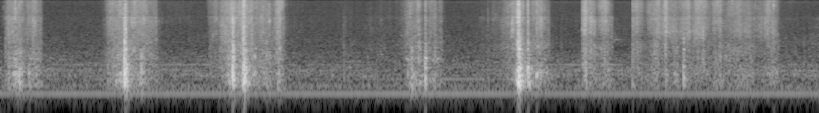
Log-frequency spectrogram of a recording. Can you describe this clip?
Pushing in and retracting a napkin dispenser, while full of napkins. A soft sound accentuated by slight metallic overtones in the background.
